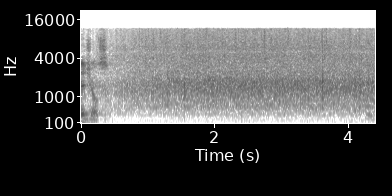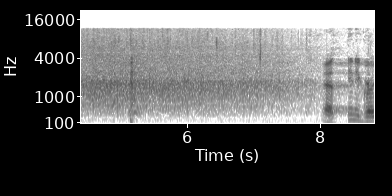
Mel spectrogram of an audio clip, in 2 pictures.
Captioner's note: applause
